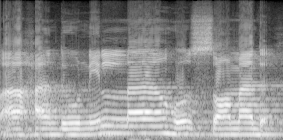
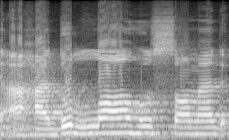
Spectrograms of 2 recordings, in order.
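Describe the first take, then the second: First: 'Ahad' links to the next word with '-uni-'. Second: 'Ahad' runs straight into 'llahus' without '-ni-'. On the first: The speaker calls it right. "ketika diwasolkan" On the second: The speaker calls it wrong. "nggak dibaca lagi"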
